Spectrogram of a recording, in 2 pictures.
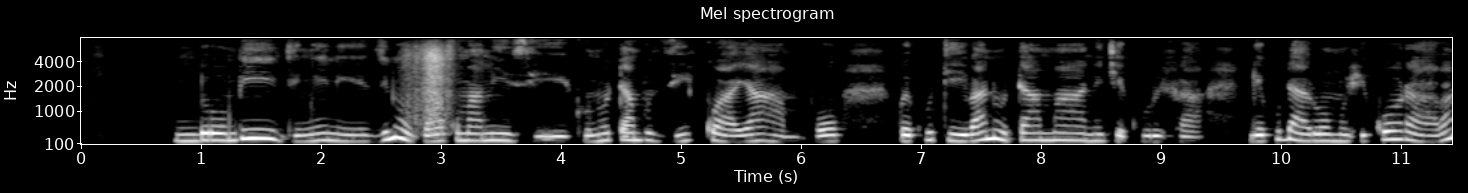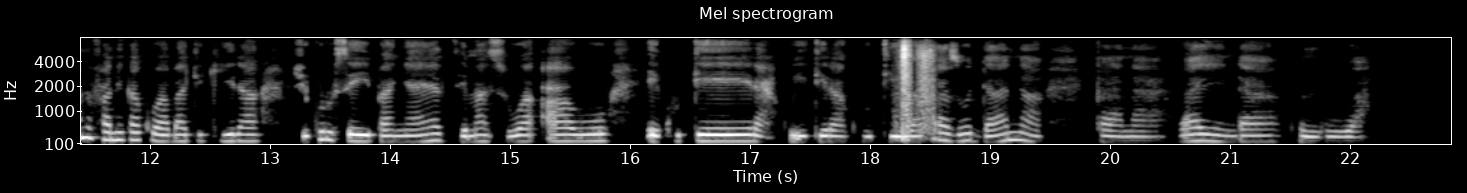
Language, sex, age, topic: Ndau, female, 36-49, health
